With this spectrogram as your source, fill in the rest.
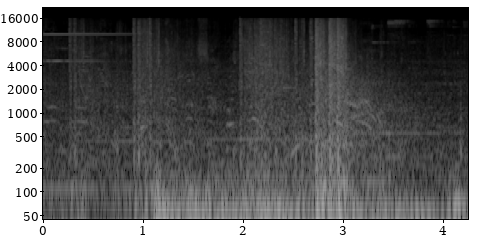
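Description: A rifle fires a burst of loud gunshots.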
